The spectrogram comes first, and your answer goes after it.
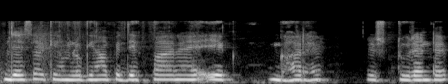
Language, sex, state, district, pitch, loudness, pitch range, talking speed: Hindi, female, Bihar, Kaimur, 215 Hz, -15 LUFS, 210-220 Hz, 200 wpm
